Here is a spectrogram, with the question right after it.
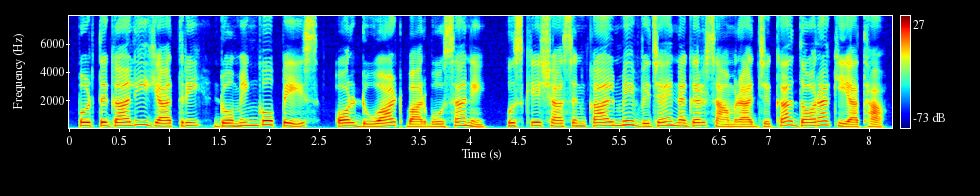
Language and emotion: Hindi, neutral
